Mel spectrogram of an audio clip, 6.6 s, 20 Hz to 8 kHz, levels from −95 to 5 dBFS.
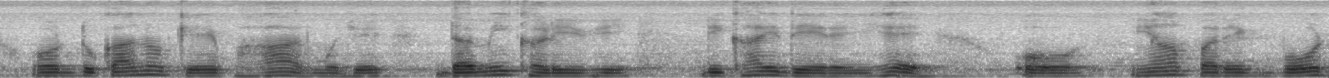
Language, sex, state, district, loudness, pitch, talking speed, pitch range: Hindi, male, Uttar Pradesh, Jalaun, -18 LUFS, 120 Hz, 165 wpm, 115-135 Hz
